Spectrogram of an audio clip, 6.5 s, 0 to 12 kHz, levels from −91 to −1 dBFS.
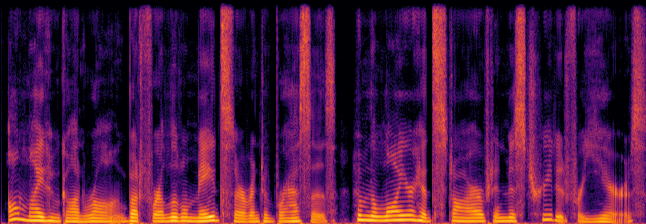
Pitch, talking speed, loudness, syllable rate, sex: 190 Hz, 205 wpm, -18 LUFS, 4.6 syllables/s, female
